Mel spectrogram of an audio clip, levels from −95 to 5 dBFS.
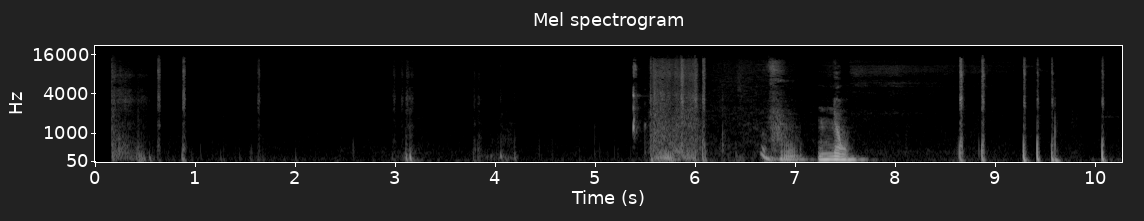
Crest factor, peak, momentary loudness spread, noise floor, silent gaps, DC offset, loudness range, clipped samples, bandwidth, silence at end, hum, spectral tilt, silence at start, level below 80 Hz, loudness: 26 dB; -20 dBFS; 23 LU; -83 dBFS; none; under 0.1%; 23 LU; under 0.1%; 15 kHz; 0.15 s; none; -6 dB/octave; 0.15 s; -64 dBFS; -42 LUFS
